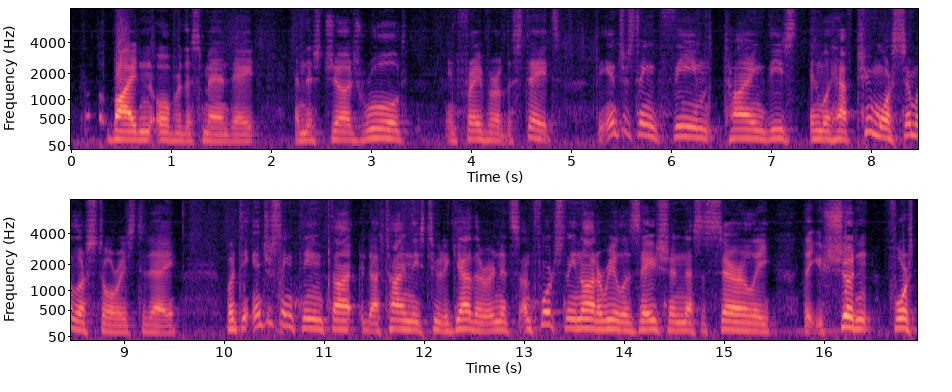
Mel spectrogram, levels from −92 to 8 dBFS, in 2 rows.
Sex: male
